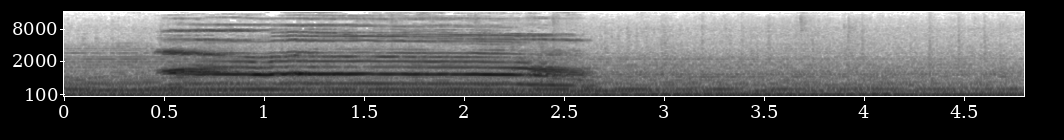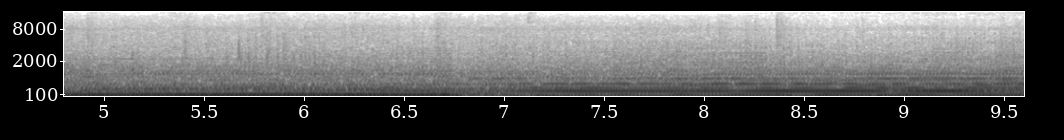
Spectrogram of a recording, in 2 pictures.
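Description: A single loud, drawn-out black cat meow up close, followed by a steady low engine-like rumble that continues alone.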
